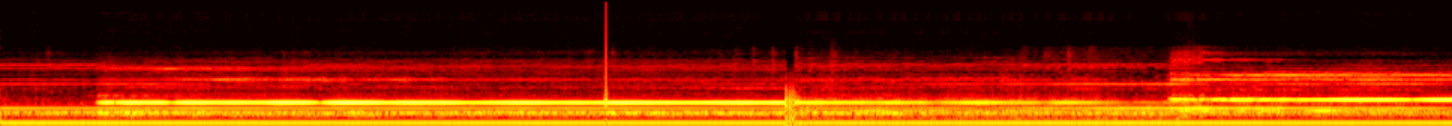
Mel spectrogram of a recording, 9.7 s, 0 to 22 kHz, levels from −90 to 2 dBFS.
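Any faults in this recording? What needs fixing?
At 4.03 s there is a repeated buffer. Fresh audio was late, so the device played its last block again, once. The block is very short, about 5 ms, which fits a 5 ms buffer. So the repeat is a click rather than a stutter, with a hard join where the copy restarts. Roughly 5 ms of real audio is lost in its place. To prevent it, give the playback path more headroom, with a larger buffer or a higher-priority audio thread.

From 5.25 s to 8.09 s there is a call bitrate drop. The sound turns rough and watery, and the top end goes dull. The change points to the encoder falling from about 48 kbps to about 11 kbps after the bandwidth estimate collapsed. It sits at that floor for about 2.8 s. At such a low rate the codec quantises coarsely and trims high frequencies until the rate climbs back. To prevent it, tune bandwidth estimation to react less sharply and set a higher minimum bitrate.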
